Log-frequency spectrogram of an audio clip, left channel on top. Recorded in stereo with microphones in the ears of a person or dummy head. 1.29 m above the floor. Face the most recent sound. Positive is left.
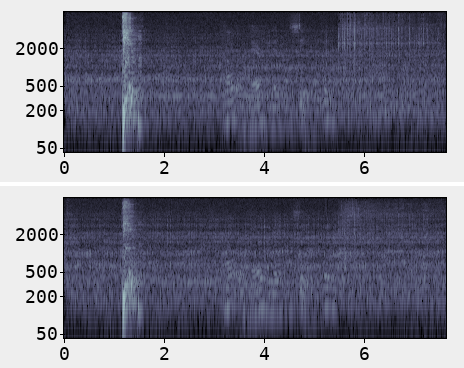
turn(degrees=30)  # may be behind; listen again after turning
